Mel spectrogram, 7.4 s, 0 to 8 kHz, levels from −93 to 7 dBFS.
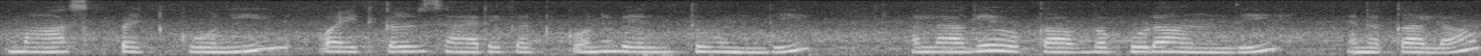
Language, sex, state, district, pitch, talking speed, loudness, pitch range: Telugu, female, Andhra Pradesh, Annamaya, 245 Hz, 115 wpm, -16 LUFS, 235-260 Hz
